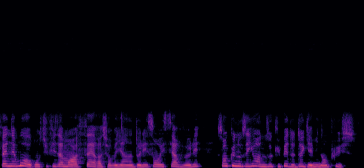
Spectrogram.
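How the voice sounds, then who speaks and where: A woman's voice: on the high side, fast talker, vocal fry, darkish tone, no room sound, highs cut off. A woman voicing a stern elf, an elder brother, who speaks in a curt, dismissive way.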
